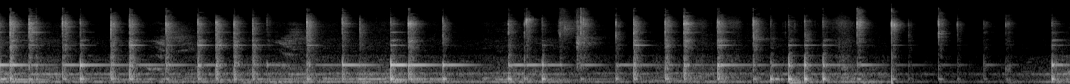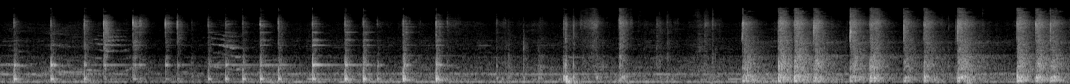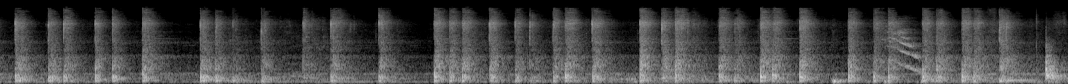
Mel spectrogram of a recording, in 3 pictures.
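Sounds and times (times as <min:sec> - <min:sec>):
steady low hum: 0:00.0 - 0:32.0
rapid irregular knocking and banging: 0:18.1 - 0:32.0.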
